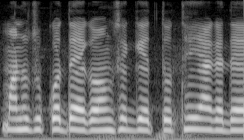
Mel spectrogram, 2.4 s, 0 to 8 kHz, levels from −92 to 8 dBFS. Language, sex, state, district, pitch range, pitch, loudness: Chakma, female, Tripura, West Tripura, 220-235 Hz, 230 Hz, -13 LUFS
